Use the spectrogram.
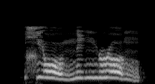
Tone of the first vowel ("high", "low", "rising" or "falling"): falling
